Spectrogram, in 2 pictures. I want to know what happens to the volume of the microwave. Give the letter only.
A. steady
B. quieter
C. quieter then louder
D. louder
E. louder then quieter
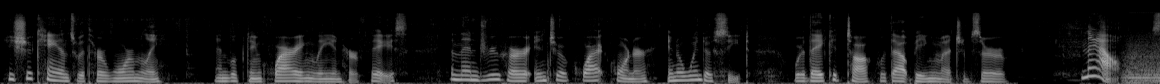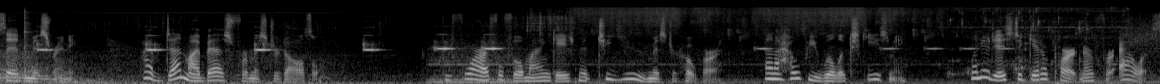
B.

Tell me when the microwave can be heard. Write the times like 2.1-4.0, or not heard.
11.2-23.1.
